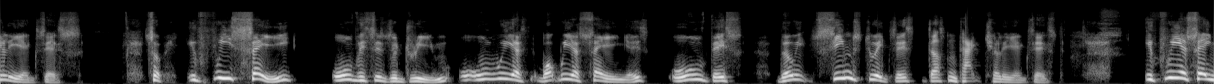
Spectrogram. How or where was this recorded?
video call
